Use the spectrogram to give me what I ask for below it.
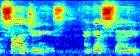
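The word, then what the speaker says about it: Sosigenes: The lead-in guy was called Sogenes. I guess you pronounce it Sosagenus now, but when I talk about him in high school, Sogenes, that's where I'm going.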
